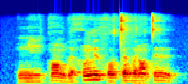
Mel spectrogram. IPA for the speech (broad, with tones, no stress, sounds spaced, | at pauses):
ɲ iː˨ k ɔ̃˦˨ ɡ͡b ə˧ h ũ˦ l ɨ˦˨ f o˧ t ə˦ v ə˦ ɾ ɔ̃˧ t ɨ˦˨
